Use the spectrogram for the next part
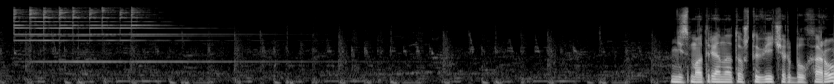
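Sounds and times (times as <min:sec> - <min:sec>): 
busy clinks in a pub: 0:00.0 - 0:03.9
bar bell in a pub struck to announce closing time: 0:00.0 - 0:04.0
low thumping beat: 0:00.0 - 0:07.0
speech: 0:06.7 - 0:08.3.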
